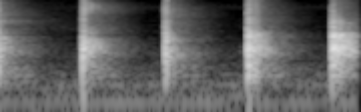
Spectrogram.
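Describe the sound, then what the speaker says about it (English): Five sharp, evenly spaced hand claps ring out close by with short decays, a deliberate slow rhythm from a class audience rather than continuous applause. "Kazimar, clap it up. Simitra Bills, clap it up."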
